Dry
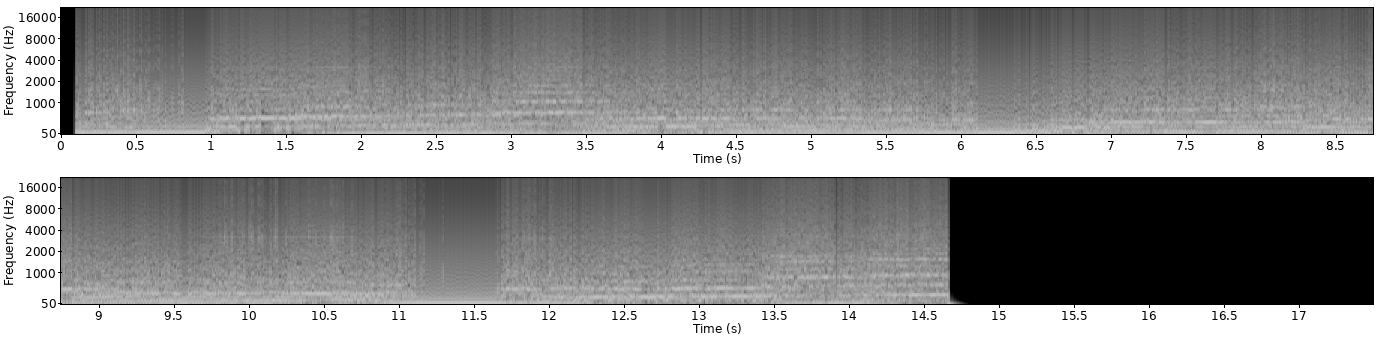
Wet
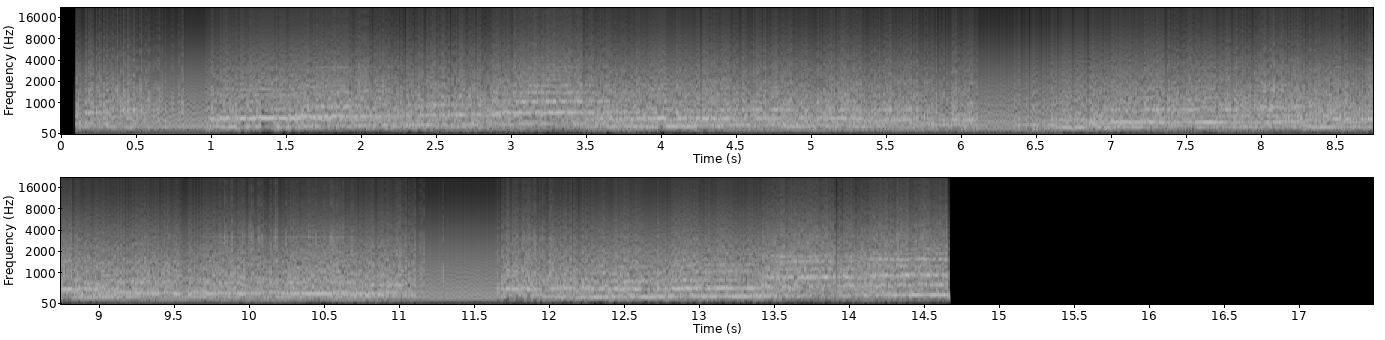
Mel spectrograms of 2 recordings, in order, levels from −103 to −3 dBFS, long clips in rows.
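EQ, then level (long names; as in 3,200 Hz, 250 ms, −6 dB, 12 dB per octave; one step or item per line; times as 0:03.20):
high-pass filter 220 Hz 24 dB per octave
low-pass filter 1,300 Hz 6 dB per octave
spectral tilt +2 dB per octave
0.0 dB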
